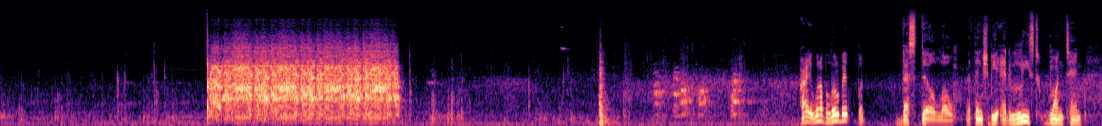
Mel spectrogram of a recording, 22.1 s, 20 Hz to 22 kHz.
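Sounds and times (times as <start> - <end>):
starter cranking engine: 4.1 - 8.2.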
